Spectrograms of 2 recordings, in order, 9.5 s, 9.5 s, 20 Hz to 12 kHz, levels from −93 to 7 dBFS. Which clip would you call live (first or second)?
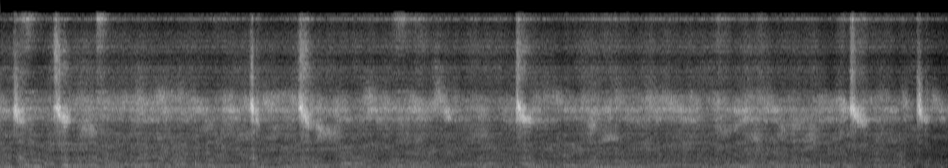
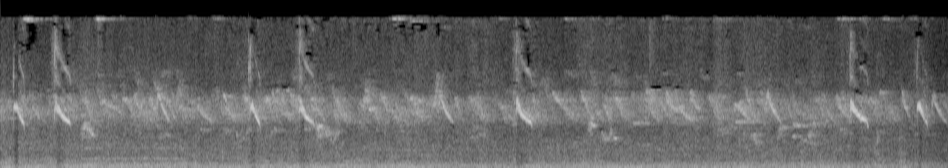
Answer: second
